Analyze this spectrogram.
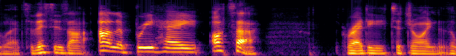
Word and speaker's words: alebrije: j in it it might look difficult to pronounce but our Liberty is a word so this is our ala brijay otter ready to join the world of Coco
